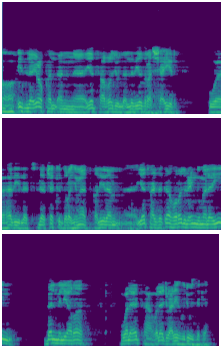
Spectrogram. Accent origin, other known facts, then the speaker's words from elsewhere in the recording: Egypt; من الشباب عندنا في مصر يعانون من هذا البلاء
